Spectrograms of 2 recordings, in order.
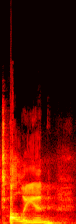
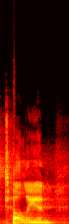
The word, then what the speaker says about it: Tullian: in all my growing up years that chigan rhymes with religion sometimes that helps people chig so it's tulan some people go tulan or tlian or you know whatever but it's tulan um and chigan and for for whatever reason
